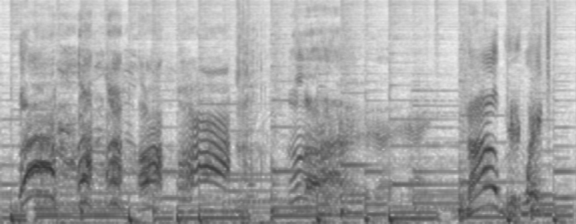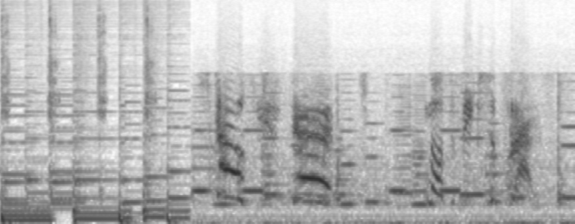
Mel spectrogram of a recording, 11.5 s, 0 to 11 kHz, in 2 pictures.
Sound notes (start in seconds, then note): 0.2 happy laughter; 2.8 snort, chuckling; 4.6 clock ticking to the beat of the music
